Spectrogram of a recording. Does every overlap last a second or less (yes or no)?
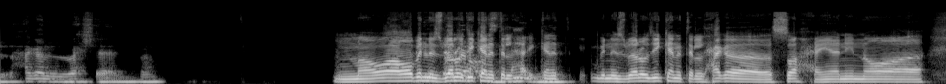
no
